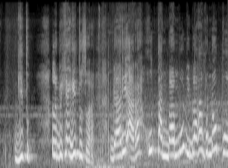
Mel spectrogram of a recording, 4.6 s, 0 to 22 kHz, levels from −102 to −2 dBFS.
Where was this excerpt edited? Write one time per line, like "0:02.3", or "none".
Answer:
0:02.0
